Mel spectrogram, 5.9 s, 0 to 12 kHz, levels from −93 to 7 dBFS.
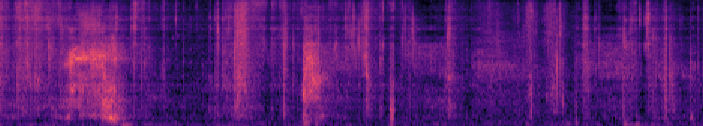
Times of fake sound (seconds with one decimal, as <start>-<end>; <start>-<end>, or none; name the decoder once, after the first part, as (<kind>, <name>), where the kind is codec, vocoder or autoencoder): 0.0-4.0 (codec, HILCodec); 4.8-5.9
